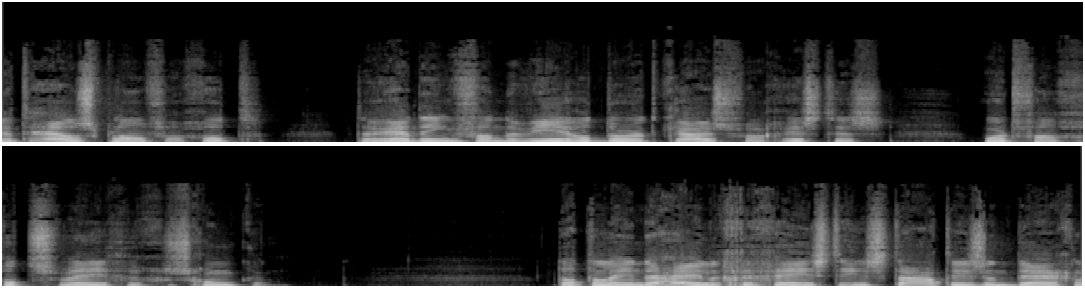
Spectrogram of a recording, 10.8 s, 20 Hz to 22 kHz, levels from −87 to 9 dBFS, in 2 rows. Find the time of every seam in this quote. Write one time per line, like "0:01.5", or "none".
none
